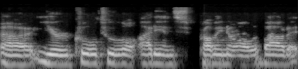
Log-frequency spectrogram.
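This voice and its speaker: Fairly low, dark, mellow female voice against a quiet background. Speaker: interview guest. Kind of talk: interview answer. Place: home room. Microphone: video call.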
